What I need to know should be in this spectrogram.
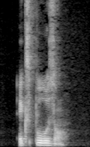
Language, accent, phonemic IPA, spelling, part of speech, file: French, France, /ɛk.spo.zɑ̃/, exposant, verb / noun, LL-Q150 (fra)-exposant.wav
- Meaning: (verb) present participle of exposer; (noun) 1. exhibitor 2. exponent 3. superscript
